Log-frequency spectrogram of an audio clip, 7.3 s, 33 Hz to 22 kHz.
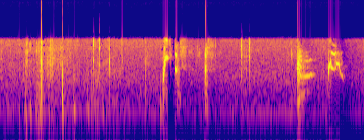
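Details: Long-coat Chihuahua, a female born in 2010, filmed at home: several short high whimpers and yips, a few with rising-falling whining tones near the end, with soft household background noise.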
